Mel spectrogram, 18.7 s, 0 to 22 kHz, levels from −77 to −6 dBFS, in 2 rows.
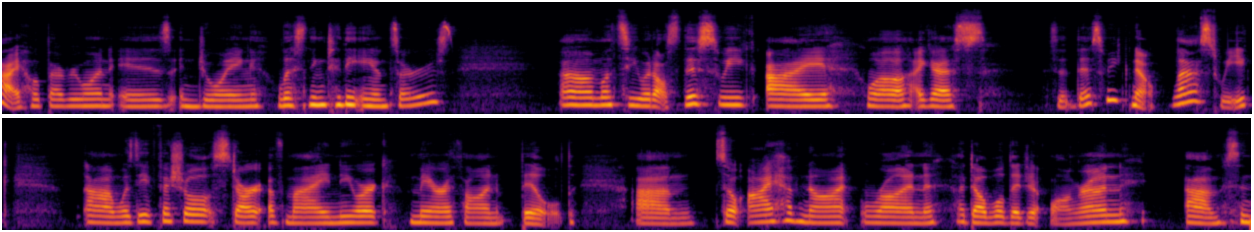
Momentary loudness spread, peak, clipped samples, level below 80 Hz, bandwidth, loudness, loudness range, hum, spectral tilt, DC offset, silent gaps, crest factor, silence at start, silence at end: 9 LU; -4 dBFS; under 0.1%; -66 dBFS; 17.5 kHz; -25 LUFS; 4 LU; none; -3.5 dB/octave; under 0.1%; none; 22 dB; 0 s; 0 s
